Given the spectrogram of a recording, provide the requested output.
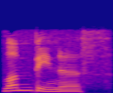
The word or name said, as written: lumpiness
